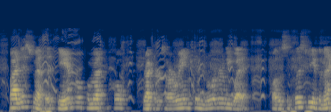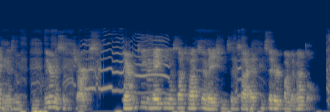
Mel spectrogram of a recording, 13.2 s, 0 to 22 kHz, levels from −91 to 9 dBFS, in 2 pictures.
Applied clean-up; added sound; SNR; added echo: none; Gasp; 16 dB; reverberation time 0.2 s.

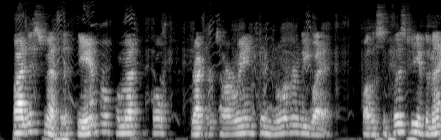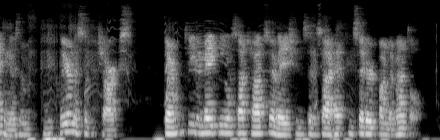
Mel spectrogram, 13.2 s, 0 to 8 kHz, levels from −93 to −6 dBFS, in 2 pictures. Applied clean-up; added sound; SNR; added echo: neural mask model DeepFilterNet 3.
